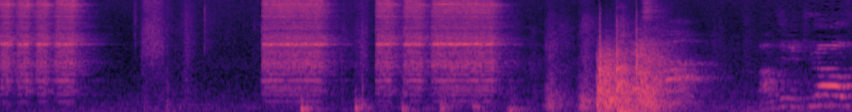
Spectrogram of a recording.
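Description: Electric doorbell buzzing in irregular rings, a short ring and then two longer insistent ones. About six seconds in there is a loud, noisy burst.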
